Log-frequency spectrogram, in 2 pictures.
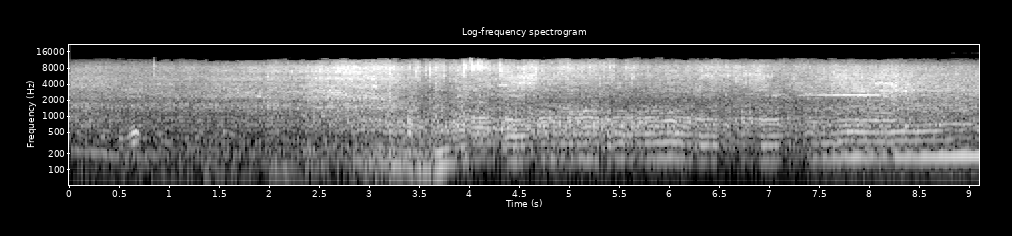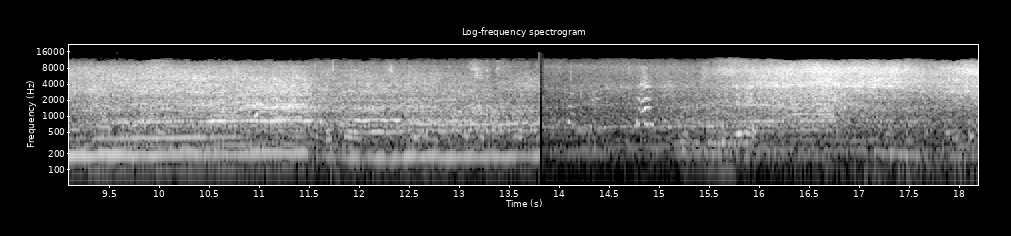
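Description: Mk2 Ford Escort rally car's engine running hard on the stage, its pitch dipping and rising with the throttle and gear changes a few seconds in. It is loudest in the middle and drops off suddenly about three-quarters of the way through.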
